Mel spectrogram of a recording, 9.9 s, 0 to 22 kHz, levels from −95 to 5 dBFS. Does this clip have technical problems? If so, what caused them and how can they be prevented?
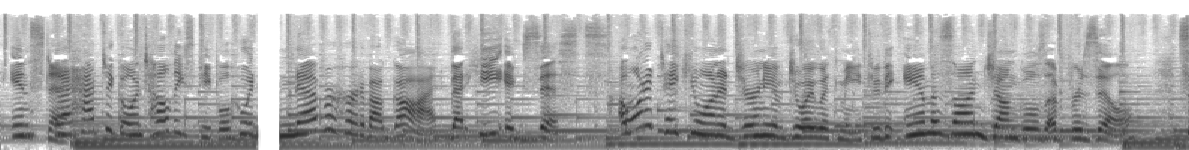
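Yes, there's one clear playback stall. At 2.14 s the sound just stops dead and stays silent until about 2.33 s, a gap of roughly 190 ms, then carries on. That's most likely the player starving for data or its audio thread getting blocked for a moment, so nothing reached the output until it caught up. A larger playback buffer and keeping the audio thread free of blocking work like disk or network calls should stop it recurring.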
